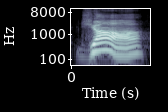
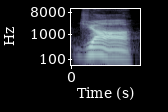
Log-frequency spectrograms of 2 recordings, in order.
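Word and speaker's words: Jah: Ja is the pwa accented pronunciation of Jehovah God as revealed in the Old Testament.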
